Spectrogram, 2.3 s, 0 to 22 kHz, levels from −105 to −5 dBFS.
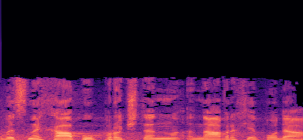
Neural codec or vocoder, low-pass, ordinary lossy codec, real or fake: none; 9.9 kHz; MP3, 48 kbps; real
